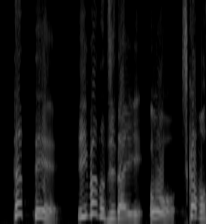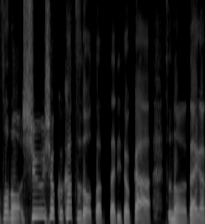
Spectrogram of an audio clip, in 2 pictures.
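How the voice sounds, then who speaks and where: Speaking in a fairly high pitch is a woman. The sound is dry with no echo, and the background is quiet. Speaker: school staff member; panelist. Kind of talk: panel discussion. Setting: stage with audience. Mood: friendly, animated. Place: hall. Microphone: handheld.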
